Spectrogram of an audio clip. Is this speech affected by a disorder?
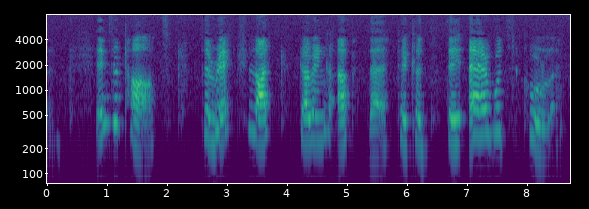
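Yes: cerebral palsy; oxygen starvation at birth.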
